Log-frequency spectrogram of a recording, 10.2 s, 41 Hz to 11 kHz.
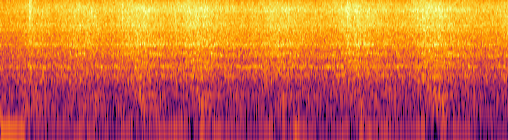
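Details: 2017 Ford Mustang GT 5.0 V8 at about 10,476 miles: steady engine hum with a faint, uneven knock underneath at roughly four per second, heard between 1000 and 1500 rpm. It began as a light tick around 7.5k miles. Ford calls it normal and the owner disputes this; cause unconfirmed.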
